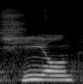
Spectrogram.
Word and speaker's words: Zion: play for Xeon okay it's pronounced that xion but the name is written as Xeon so there's so much way of pronouncing it again and Chinese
